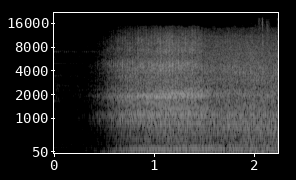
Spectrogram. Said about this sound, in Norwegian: En buss driver av gårde på tampen av rushen i hovedstaden. Sjøl en dag i fellesferien er nesten alle seta i bruk.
